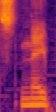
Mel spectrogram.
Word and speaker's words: Snape: Fun fact, Snape rhymes with rape, I'm just saying.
